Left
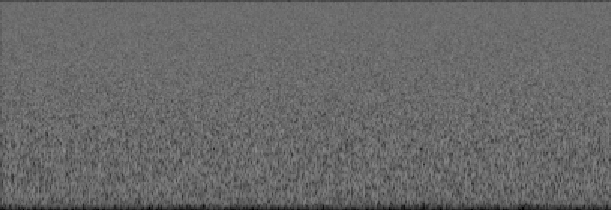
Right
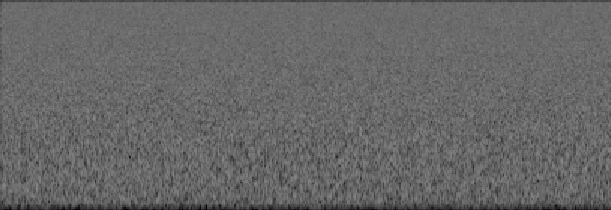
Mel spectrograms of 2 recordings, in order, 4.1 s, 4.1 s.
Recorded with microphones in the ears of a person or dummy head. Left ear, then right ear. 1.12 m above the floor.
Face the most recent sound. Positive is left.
No sound to turn to.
